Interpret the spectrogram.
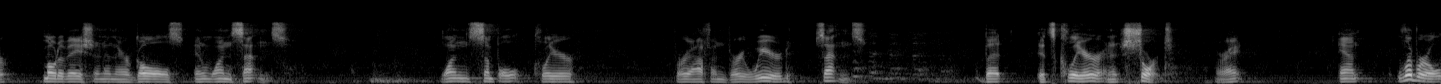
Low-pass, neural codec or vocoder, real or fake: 7.2 kHz; none; real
